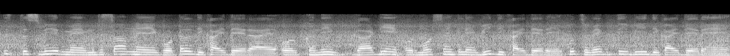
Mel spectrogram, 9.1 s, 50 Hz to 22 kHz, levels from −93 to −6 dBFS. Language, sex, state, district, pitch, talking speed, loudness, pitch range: Hindi, male, Rajasthan, Bikaner, 160 Hz, 175 wpm, -13 LUFS, 150-180 Hz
